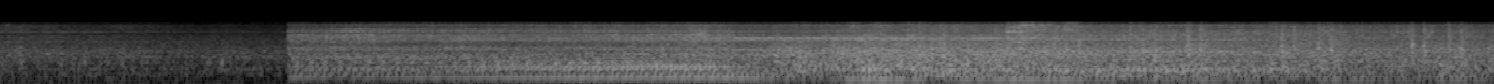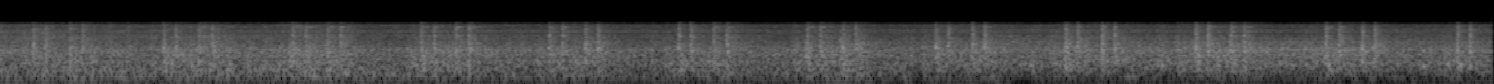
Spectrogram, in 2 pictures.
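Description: A diesel-hauled KiwiRail train passing close by. The sound starts abruptly about three seconds in. The locomotive's engine runs low for the first few seconds, then the wagons roll past with a steady, regular clickety-clack of wheels over the rail joints.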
